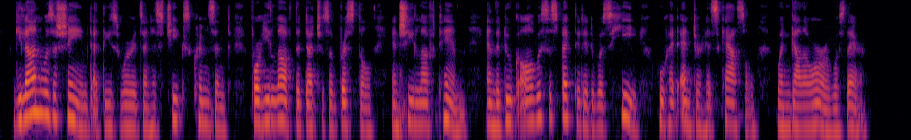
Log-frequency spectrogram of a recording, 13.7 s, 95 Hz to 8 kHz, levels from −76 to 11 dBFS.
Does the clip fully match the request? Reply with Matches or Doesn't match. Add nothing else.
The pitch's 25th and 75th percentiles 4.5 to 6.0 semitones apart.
Doesn't match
